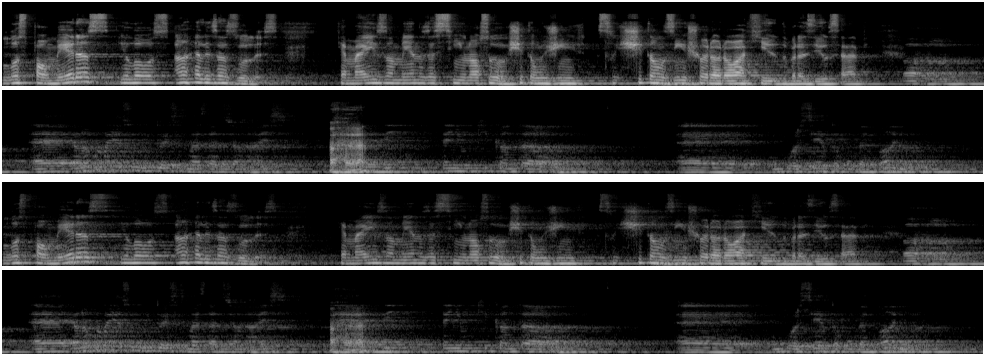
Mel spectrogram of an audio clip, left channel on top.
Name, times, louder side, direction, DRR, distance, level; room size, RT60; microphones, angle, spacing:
voice 1, 0.0-3.0 3.4-8.7 13.1-13.5, left 5 dB, 90° left, 15 dB, 0.6 m, -27 dB
voice 2, 6.5-6.8 9.0-9.6 10.1-12.7 13.1-15.6 16.5-19.0, equal, 10° right, -1 dB, 2.5 m, -36 dB
21.0 x 13.5 x 9.7 m, 2.8 s
head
